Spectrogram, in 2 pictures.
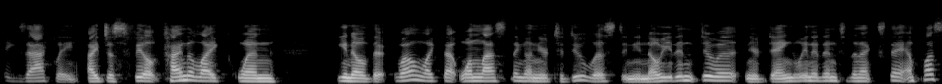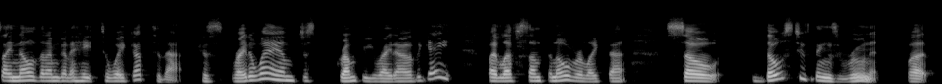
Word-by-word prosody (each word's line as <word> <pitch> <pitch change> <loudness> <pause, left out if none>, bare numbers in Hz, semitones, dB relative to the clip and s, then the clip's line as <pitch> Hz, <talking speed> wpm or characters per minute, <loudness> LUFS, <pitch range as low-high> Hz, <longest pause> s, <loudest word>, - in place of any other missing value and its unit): Exactly, 155 0 -6
I 140 - +4
just 145 0 -3
feel 165 -2 +3
kinda 185 +4 +4
like 160 -3 +2
when, 145 -2 +5 0.6
you 165 0 +4
know, 145 -2 +6
the 130 - -2
well, 180 +6 +2
like 165 -4 -2
that 160 - 0
1 160 +1 +3
last 155 0 +1
thing 165 -2 0
on 150 - +3
your 145 0 +2
to-do 145 +7 -4
list 145 -3 -3
and 65 +1 +2
you 65 - +2
know 65 - +4
you 165 +1 +2
didn't 185 +3 +1
do 195 -2 +4
it 175 -1 0
and 140 - 0
you're 130 - +2
dangling 150 +6 +1
it 165 0 -1
into 170 -1 -1
the 155 - -3
next 155 0 -3
day 180 -2 -1
and 165 - -3
plus, 225 -2 -3
I 175 - +1
know 175 +2 +3
that 170 -1 -3
I'm 165 0 0
gonna 160 -1 -3
hate 160 -1 -3
to 160 - -8
wake 155 +1 -3
up 220 +1 -4
to 130 - -12
that, 110 -1 -8 0.2
'cause, 140 0 -10
right 150 +2 +1
away, 230 +3 +2
I'm 190 -2 -1
just 165 -1 -13 0.2
grumpy 155 -1 0
right 140 -1 -1
out 145 0 -1
of 150 - -6
the - - -7
gate 275 - -4
if 470 0 -38
I 165 - +4
left 155 0 +1
something 170 -1 -2
over 175 -5 0
like 135 0 -4
that. 145 -1 -4 0.4
So, 160 - +3 0.3
those 185 - 0
2 265 - -5
things 160 - 0
ruin 135 +4 +1
it, - - -10 0.3
but, - - 0
160 Hz, 230 wpm, -23 LUFS, 145-175 Hz, 0.6 s, know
